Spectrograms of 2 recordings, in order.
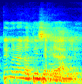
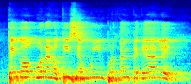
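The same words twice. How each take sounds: First: Said in the usual way. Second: Muy importante said with weight; more emphatic repeat. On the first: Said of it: "first take". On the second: Acted. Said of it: "repeats the news line".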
